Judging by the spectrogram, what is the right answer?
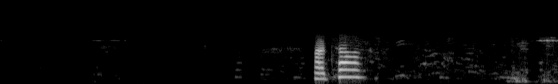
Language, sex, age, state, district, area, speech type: Dogri, female, 18-30, Jammu and Kashmir, Samba, rural, conversation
